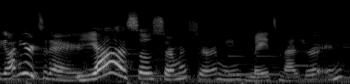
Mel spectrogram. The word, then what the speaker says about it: Surmesur: It’s episode three and today we have Carly here from Surmesur Did I pronounce that right?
